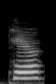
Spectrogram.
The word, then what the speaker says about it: tear: tear. 원래 tear라고 발음하면 눈물이고 tear라고 발음하면 찢단데, 그 tear라고 발음할 때 그거의 변화형은 그 tear, tore, 톤이죠.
